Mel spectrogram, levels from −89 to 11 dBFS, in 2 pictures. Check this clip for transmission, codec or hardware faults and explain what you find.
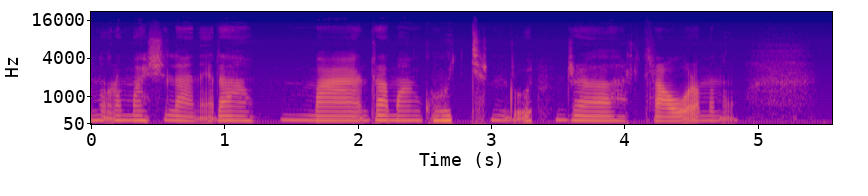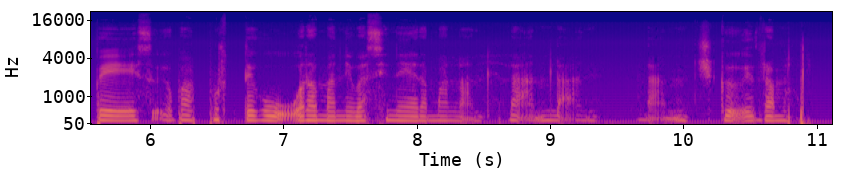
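A mains buzz runs under the speech for the whole clip. It sits well below the speech, about 25 dB down. It is built on a 50 Hz fundamental. The sharp switching spikes from a dimmer, rectifier or unshielded run arrive twice per mains cycle, so the energy spreads into a dense ladder of harmonics reaching several kilohertz. That gives a steady, raspy edge rather than a smooth low hum. A pure hum would sit almost entirely at 50 Hz and its first few multiples, sounding soft and tonal instead of gritty.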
